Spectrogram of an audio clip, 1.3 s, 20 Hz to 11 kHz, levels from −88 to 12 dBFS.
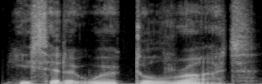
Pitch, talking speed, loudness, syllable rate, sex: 115 Hz, 275 wpm, -18 LUFS, 5.8 syllables/s, male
